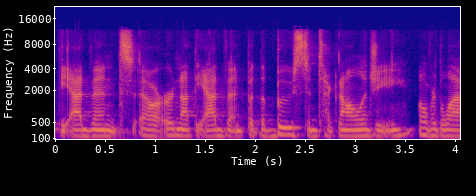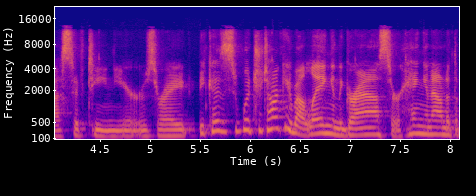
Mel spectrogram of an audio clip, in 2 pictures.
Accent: Arizona, United States; I grew up in Arizona

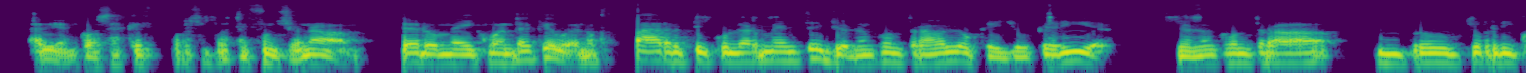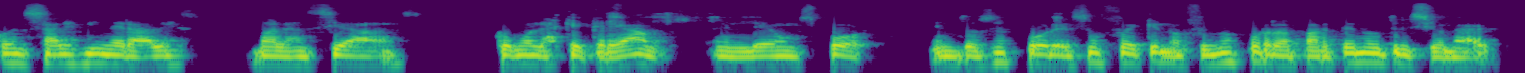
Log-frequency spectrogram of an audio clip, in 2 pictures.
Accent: Venezuela

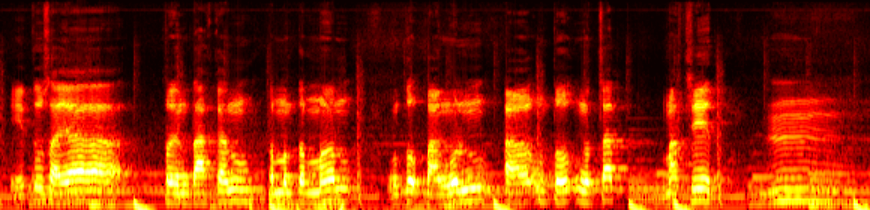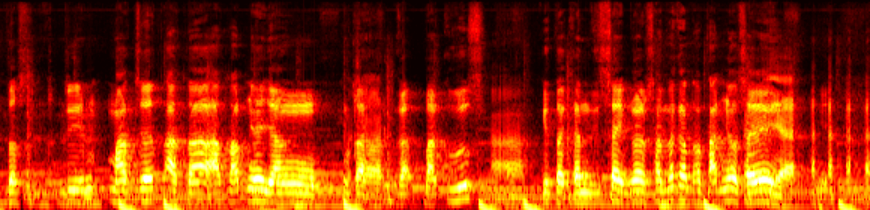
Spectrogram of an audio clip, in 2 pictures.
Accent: Java, Indonesia; saya kan orang Jawa saya

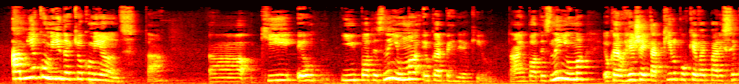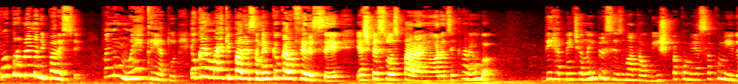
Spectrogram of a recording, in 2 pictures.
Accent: Petrolina, Pernambuco, Brazil; Eu sou de Petrolina

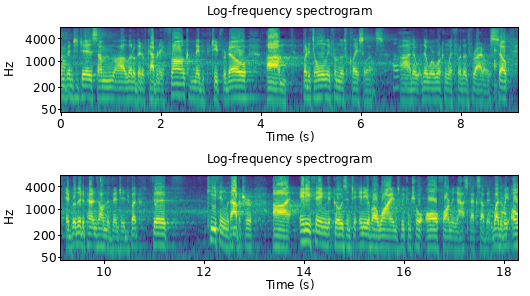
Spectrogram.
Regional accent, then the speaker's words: Boulder, Colorado, United States; moved away; I'm born and raised in Colorado.

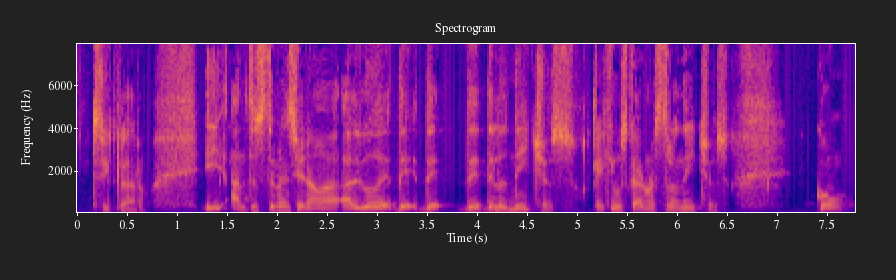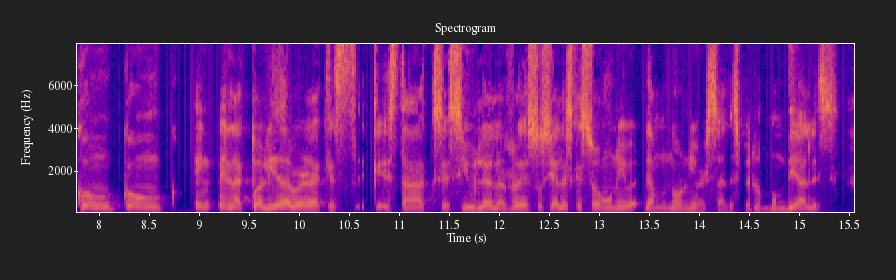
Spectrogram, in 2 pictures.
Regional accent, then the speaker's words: Costa Rica

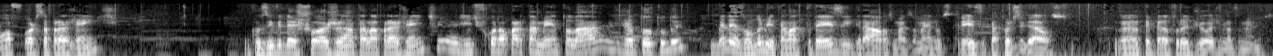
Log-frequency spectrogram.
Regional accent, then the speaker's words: São Paulo, Brazil; moved away as an adult; now in Quebec, Canada; eu sou nascido e criado em São Paulo

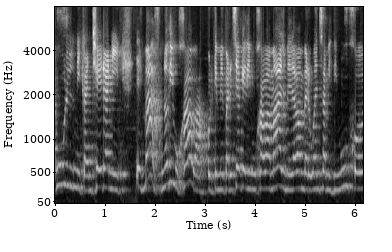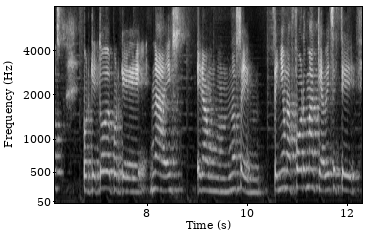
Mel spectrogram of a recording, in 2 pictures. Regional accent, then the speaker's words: Coronel Suárez, Buenos Aires Province, Argentina; moved away; Yo soy del interior, de Coronel Suárez

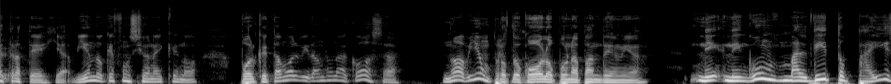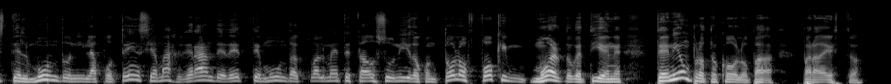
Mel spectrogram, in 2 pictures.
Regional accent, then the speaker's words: Dominican Republic; de donde yo nací.

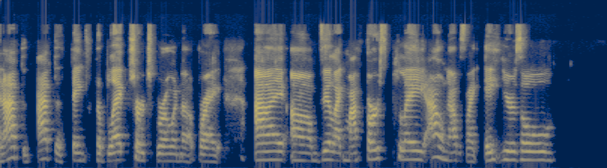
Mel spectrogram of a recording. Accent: St. Rose, Louisiana, United States; also born or lived in New Orleans; I really grew up right outside of NOLA, St. Rose, and went to school in New Orleans

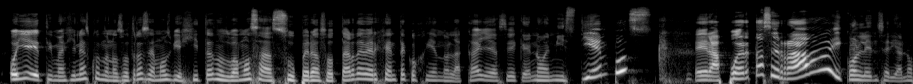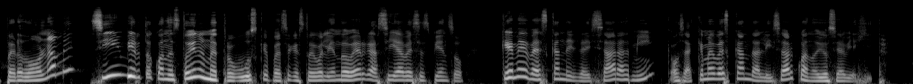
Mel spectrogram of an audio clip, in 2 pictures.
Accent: Hermosillo, Sonora, Mexico; yo soy de Hermosillo, Sonora

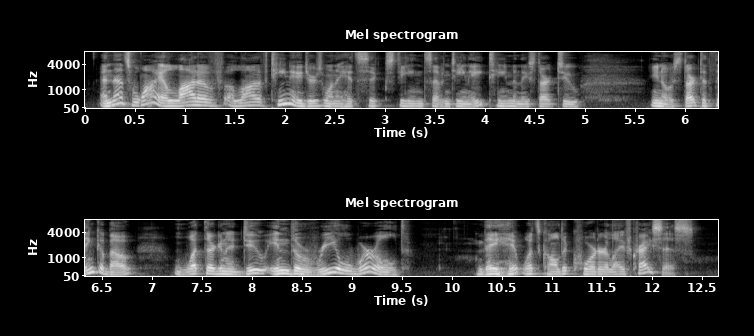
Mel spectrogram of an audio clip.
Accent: New England, United States; I'm, I'm from New England

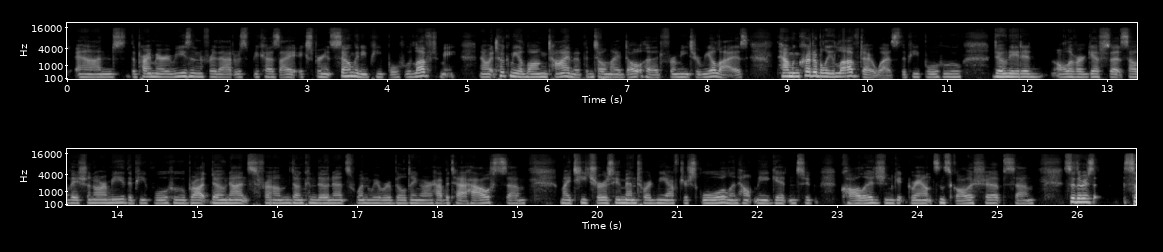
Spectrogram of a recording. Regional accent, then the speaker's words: Central Luzon, Philippines; born there; Well, I was born in the Philippines on Clark Air Force Base. My dad was an airman and my mom was Filipino woman.

